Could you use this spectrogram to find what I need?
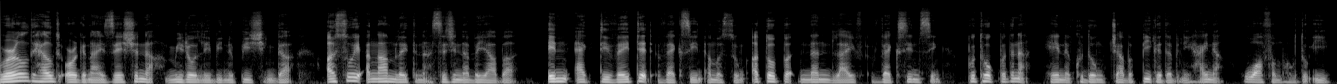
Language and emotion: Manipuri, neutral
